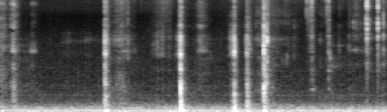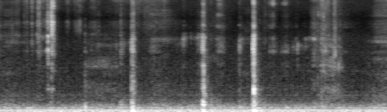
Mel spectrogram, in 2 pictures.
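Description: Folding knife blade shaving slivers off a hardwood hatchet handle: a dozen or so short, sharp scraping cuts at uneven intervals. The handle is being trimmed to fit the hatchet head.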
